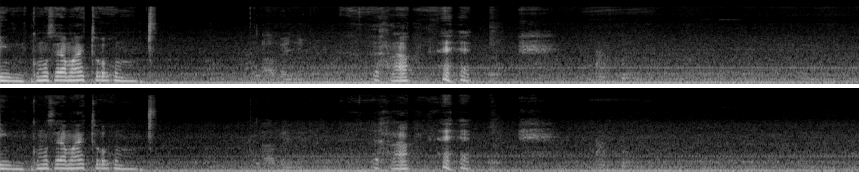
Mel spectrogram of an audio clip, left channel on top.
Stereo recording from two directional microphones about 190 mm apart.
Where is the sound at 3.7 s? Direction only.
10° left (ahead or behind).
